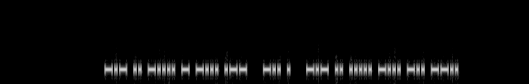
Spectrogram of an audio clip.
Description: Morse code, heard as a keyed tone, about 51 wpm, 700 Hz. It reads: KI6TBW DE KI5BDZ
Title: USA Callsign DE Callsign - 6 Characters - 50wpm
